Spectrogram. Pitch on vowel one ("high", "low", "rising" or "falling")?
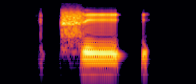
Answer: low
